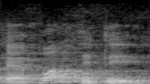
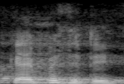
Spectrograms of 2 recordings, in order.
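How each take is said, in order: First: The second syllable has a full 'pa' vowel. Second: The second syllable has a short 'peh' vowel. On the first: It is a spelling-based form used to memorize the word. The speaker calls it wrong. "इसे तोड़ के बता रहे हैं कैपासिटी" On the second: It is how the word is actually pronounced. The speaker calls it right. "वैसे उच्चारण क्या होता है"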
